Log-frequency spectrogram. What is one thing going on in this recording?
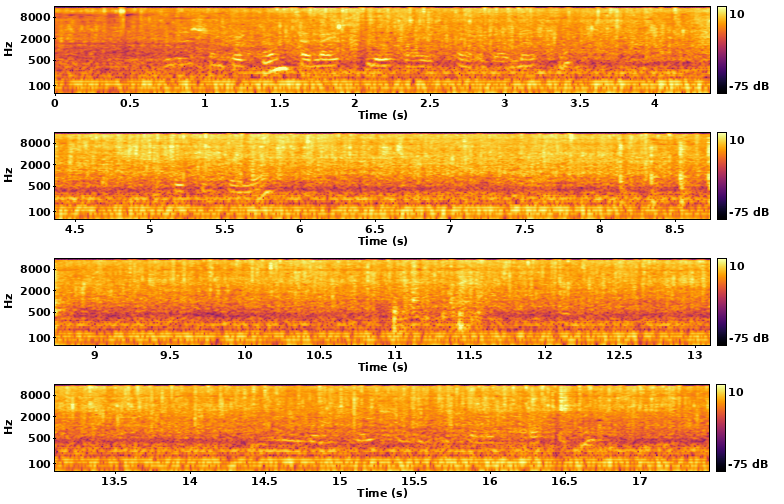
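Onions sizzle steadily as they fry in a pan.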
